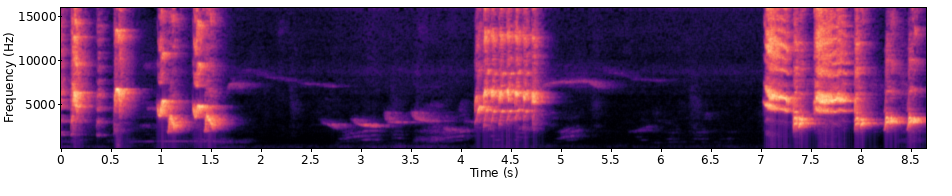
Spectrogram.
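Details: Orange-headed thrush singing in the gacor teler style, used to stir other birds into song; bursts of rapid, high chirpy notes separated by pauses, with a softer twittering run in between.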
